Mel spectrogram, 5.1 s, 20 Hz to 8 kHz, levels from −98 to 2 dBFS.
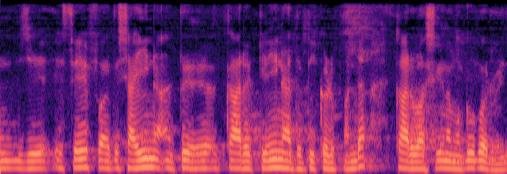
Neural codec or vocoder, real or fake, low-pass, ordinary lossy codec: autoencoder, 48 kHz, 128 numbers a frame, DAC-VAE, trained on Japanese speech; fake; 7.2 kHz; none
